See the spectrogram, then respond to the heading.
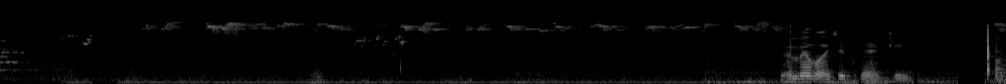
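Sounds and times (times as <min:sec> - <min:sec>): low steady hum: 0:00.0 - 0:10.0
small birds chirping: 0:00.6 - 0:08.4.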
